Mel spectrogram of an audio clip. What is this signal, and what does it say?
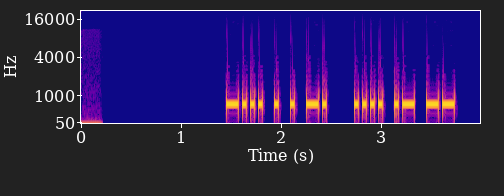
Morse code, heard as a keyed tone, about 30 wpm, 700 Hz. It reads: BEEN HAM
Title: K1USN SST QSO Practice 30wpm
